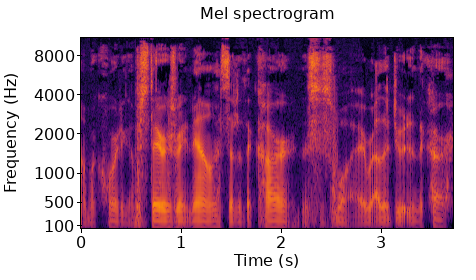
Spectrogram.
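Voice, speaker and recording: A man's put-on character voice, raspy and very deep in pitch, at a very fast pace with ordinary pitch variation. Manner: quiet, hushed.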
